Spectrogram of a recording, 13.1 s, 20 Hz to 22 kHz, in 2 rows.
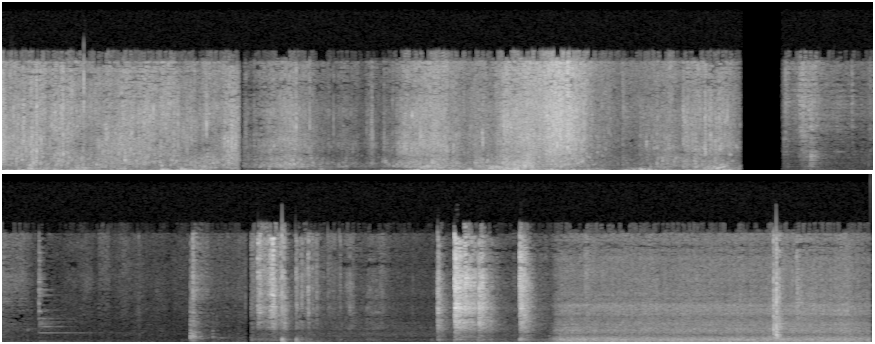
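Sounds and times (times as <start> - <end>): metal cookware clinking: 9.8 - 10.6.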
